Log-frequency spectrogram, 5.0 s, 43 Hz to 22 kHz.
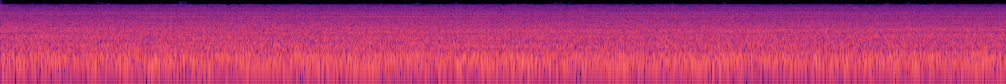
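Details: Trane 2.5-ton heat pump in cool mode, installed 2002: steady, even rush of fan air with low compressor hum, no rattles or knocks; outdoor unit running normally.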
